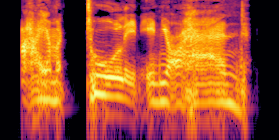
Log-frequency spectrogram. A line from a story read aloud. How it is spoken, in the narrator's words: he gasped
